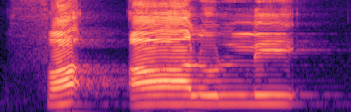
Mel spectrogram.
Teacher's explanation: یہ حمزہ بن گیا، عین نہیں رہا، اس میں صفت شدت کی آ چکی ہے، اس میں توسط ادا نہیں ہو رہا۔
